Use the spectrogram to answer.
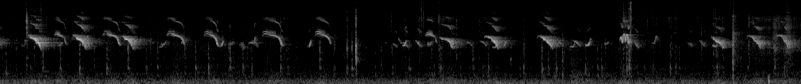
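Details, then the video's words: A group of colored chicks chirps continuously, with shrill, falling peeps repeated roughly twice a second and several voices overlapping, against a quiet background. "Baby "Chicks Chirping" Sound"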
